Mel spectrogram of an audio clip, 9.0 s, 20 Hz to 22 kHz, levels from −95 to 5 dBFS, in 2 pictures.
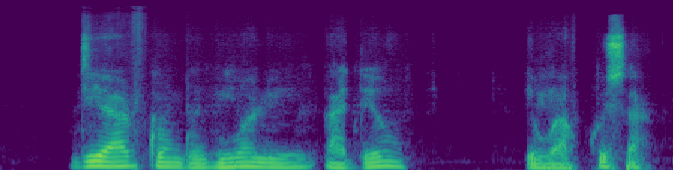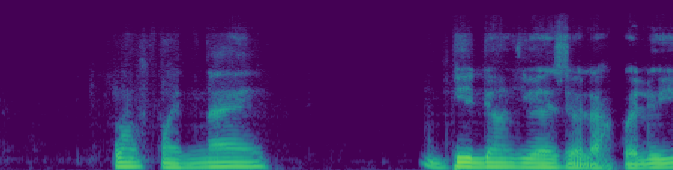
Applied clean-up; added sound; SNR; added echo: neural mask model DeepFilterNet 3.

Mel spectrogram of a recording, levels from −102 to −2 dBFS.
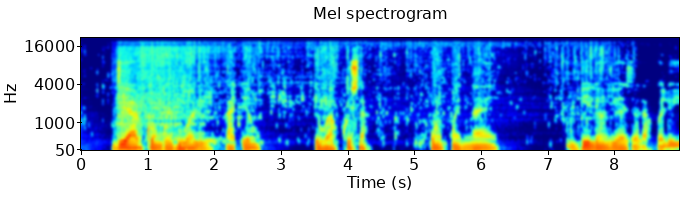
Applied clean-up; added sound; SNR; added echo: classical method spectral subtraction.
